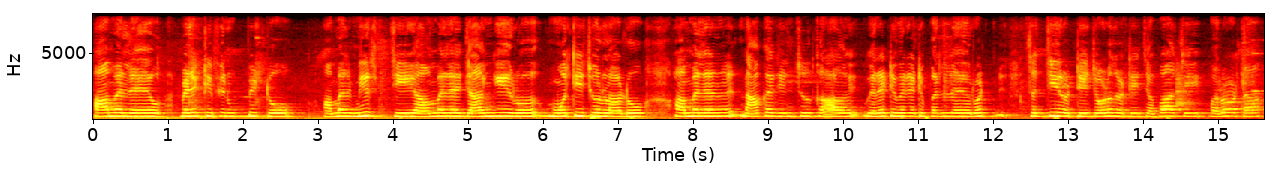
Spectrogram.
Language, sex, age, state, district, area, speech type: Kannada, female, 60+, Karnataka, Koppal, rural, spontaneous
